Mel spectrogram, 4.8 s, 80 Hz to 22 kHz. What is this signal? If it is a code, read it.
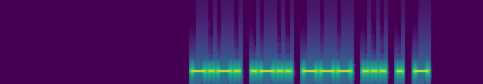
Morse code, heard as a keyed tone, about 28 wpm, 700 Hz. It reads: CLOSET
